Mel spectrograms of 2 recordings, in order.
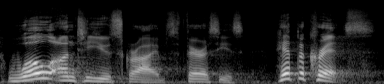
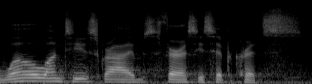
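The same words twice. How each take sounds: First: It is said loudly, with a raised voice. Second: It is said calmly, without a raised voice.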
